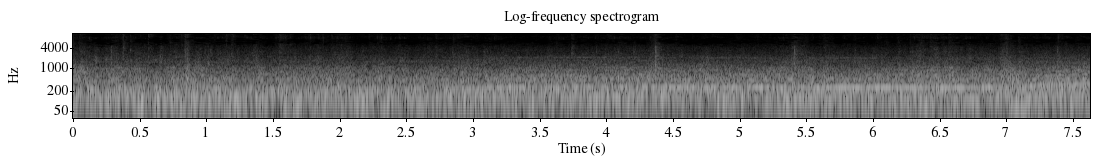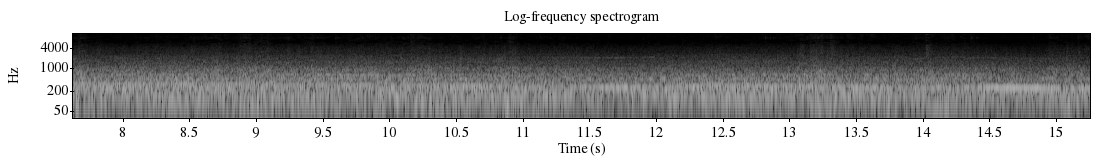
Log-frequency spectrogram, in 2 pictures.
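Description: Tyres rumble over a rough dirt road.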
